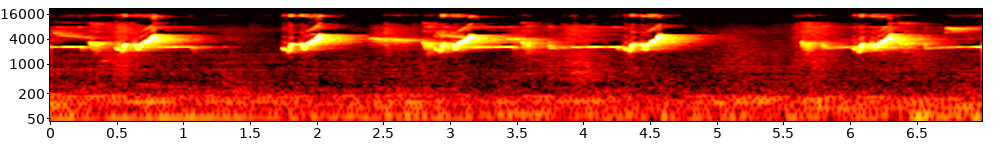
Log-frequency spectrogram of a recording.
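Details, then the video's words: Flowerpecker lure calls for trapping: high, thin phrases that start on a flat tone and flick sharply upward, given five times at irregular intervals over a faint low hum. "Tiếng chim sâu đầu đỏ đi bẫy"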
